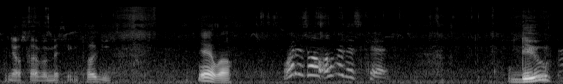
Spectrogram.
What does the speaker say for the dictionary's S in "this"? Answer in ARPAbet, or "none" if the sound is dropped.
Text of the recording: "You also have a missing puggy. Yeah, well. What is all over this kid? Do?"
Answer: S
